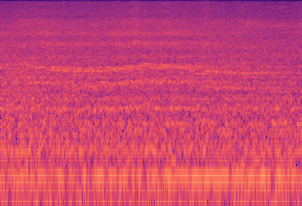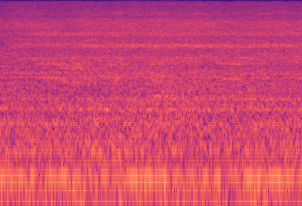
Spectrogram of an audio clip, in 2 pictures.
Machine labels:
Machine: fan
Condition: normal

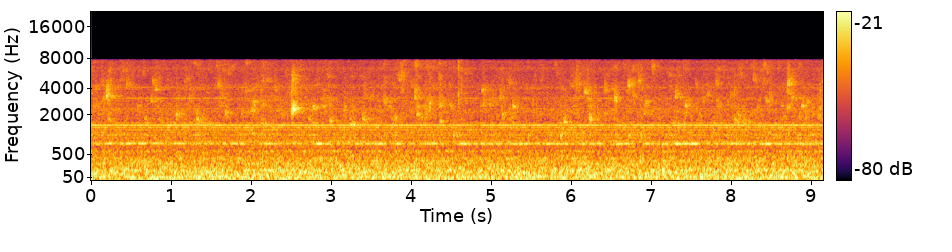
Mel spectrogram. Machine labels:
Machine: pump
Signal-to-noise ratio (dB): 6 dB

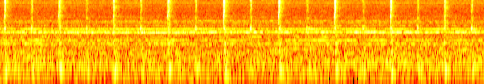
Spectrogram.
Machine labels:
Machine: valve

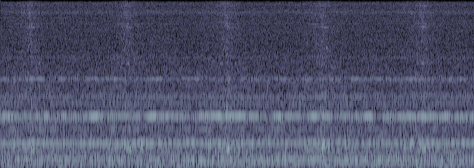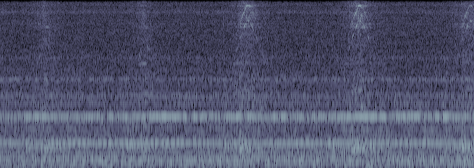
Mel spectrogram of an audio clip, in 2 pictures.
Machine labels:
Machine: slide rail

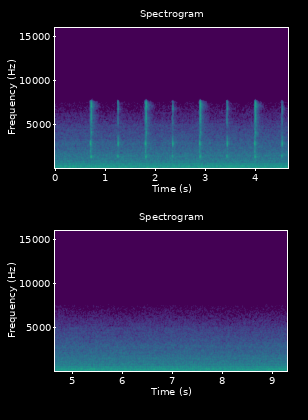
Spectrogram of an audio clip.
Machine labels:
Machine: valve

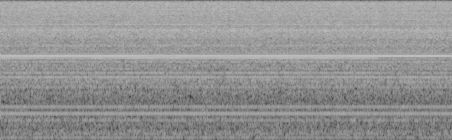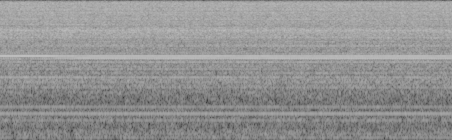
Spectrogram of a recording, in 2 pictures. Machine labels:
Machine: pump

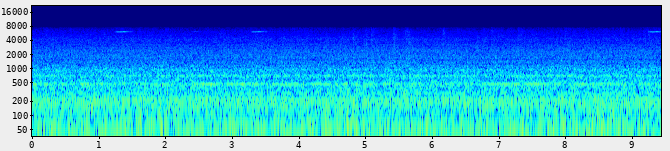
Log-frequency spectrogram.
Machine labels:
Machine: fan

